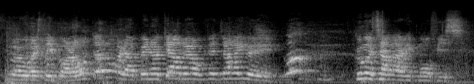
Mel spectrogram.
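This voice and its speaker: A man's voice: very high voice, fast talker. A man doing a rambling half-deaf old husband. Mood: puzzled. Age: older. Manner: rambling, mishears and misunderstands. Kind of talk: amateur stage comedy. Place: theatre stage. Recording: echoey stage from far off, noisy.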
